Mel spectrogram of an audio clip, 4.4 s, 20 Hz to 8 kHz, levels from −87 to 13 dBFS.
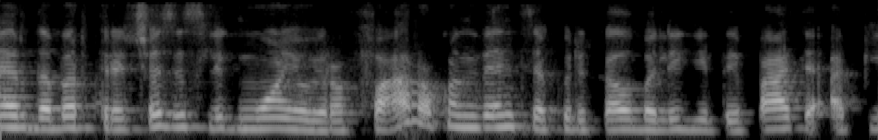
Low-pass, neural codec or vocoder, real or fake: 7.2 kHz; none; real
